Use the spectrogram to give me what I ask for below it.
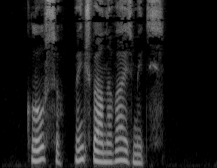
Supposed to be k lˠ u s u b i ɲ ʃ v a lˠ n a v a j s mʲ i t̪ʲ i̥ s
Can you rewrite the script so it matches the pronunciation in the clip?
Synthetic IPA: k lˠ u s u v i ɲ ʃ v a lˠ n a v a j z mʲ i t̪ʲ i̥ s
